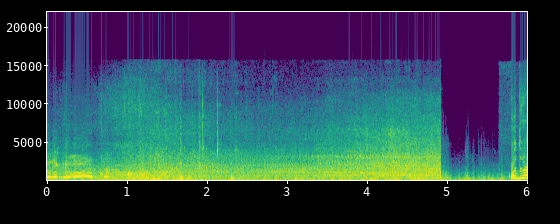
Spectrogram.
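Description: Steady rush of outdoor wind buffeting the microphone over road traffic noise, with voices briefly at the start; it drops off about five seconds in.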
